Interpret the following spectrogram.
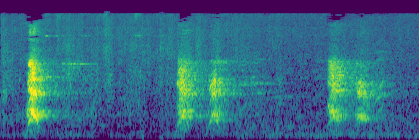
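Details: Playful barking from Shiny the Beagle: one loud sharp bark, then two pairs of quick double barks spaced about a second and a half apart.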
